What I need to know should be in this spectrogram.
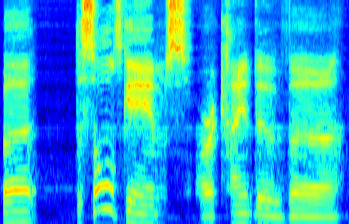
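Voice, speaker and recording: Streamer, male, lowish voice, loose rambling commentary with self-corrections, faint room hiss behind. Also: very animated, extremely slow, a bit bright. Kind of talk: casual gameplay commentary.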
